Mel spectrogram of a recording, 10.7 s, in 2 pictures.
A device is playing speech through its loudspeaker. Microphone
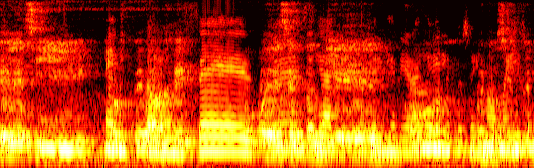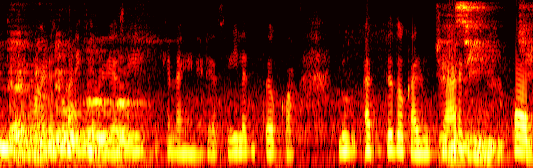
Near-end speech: present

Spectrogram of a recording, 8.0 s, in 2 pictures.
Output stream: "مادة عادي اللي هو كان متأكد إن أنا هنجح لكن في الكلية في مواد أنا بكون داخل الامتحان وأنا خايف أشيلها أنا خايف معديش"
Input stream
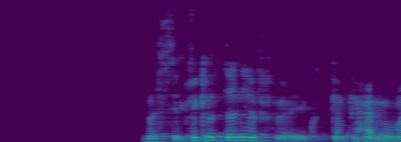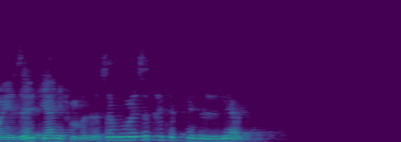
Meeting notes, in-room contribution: present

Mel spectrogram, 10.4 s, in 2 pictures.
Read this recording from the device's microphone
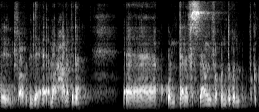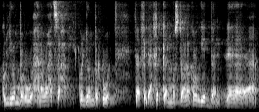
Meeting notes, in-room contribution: none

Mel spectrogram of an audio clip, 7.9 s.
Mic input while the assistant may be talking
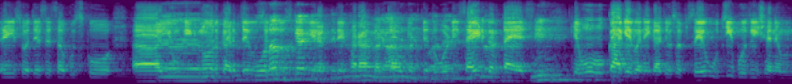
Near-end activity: present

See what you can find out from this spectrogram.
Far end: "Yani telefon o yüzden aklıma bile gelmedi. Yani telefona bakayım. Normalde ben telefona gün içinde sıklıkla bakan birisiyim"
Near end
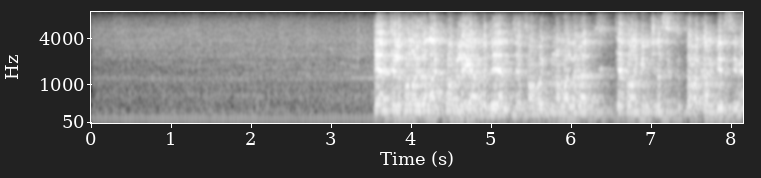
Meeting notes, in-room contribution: none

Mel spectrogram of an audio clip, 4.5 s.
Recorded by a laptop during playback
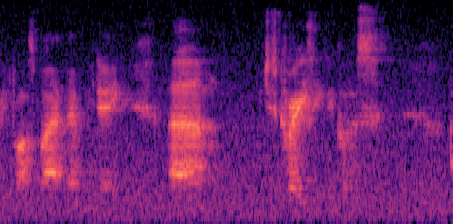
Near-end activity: none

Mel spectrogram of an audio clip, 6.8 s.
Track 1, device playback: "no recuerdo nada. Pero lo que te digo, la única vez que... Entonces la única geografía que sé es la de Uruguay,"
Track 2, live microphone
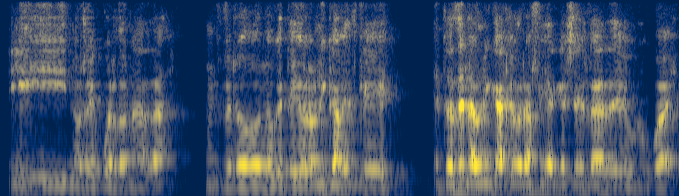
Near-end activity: none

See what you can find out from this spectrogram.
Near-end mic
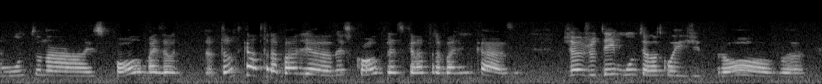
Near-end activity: none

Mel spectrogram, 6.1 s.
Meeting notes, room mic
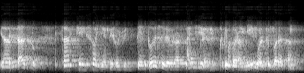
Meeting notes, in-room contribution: none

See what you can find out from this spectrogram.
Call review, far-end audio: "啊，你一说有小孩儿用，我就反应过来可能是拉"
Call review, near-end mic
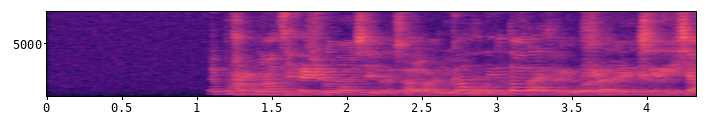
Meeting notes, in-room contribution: present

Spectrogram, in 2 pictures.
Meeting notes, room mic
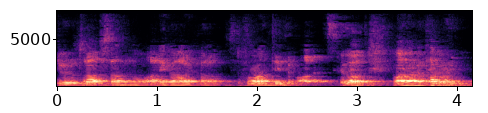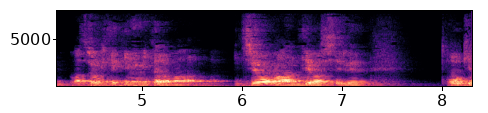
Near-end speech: none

